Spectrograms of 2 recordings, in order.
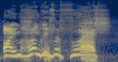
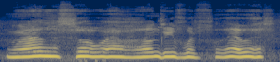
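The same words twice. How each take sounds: First: Slow, high-pitched cry, every word clear; clearer repeat. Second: Slow, indistinct drawn-out mumble; mumbling. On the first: Twilight repeats her hungry line, clearly and menacingly. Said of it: "but clearer". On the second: Twilight mumbling to herself, only partly heard, slow mumble. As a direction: slur the words into a barely understood mumble. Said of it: "She kept mumbling something". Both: A narrator's reading.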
